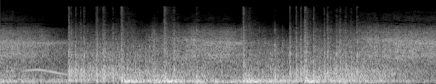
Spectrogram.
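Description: Pirotecnia Vulcano's mascletà: a dense, unbroken barrage of loud firecracker reports. A brief falling whistle sounds through it in the first second.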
